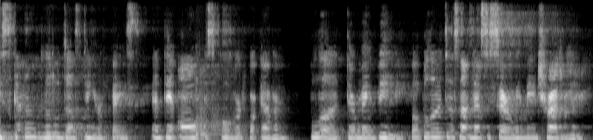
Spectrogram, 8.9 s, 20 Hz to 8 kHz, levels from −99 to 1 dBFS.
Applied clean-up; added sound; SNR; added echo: neural mask model DeepFilterNet 3.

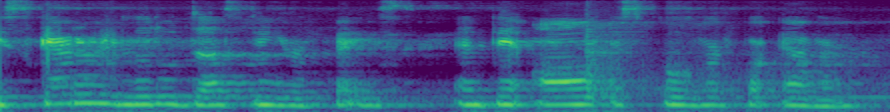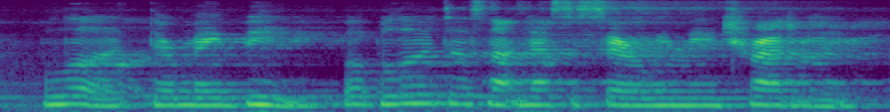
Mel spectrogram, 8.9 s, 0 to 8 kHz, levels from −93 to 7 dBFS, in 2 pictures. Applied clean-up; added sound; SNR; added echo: neural separator model SepFormer DNS4.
